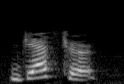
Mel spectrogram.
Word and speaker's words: gesture: 我们再来看这个单词 gesture，在表示做的词根 gest 之后加上 ure 的名词后缀 gesture，组合 ture 读作 ch，跟我读这个单词就是 gesture。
